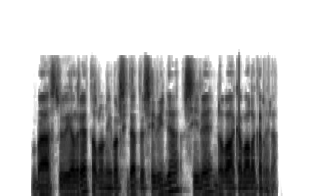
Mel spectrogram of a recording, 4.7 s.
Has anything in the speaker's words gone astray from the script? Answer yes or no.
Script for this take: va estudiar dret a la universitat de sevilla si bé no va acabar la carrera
no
